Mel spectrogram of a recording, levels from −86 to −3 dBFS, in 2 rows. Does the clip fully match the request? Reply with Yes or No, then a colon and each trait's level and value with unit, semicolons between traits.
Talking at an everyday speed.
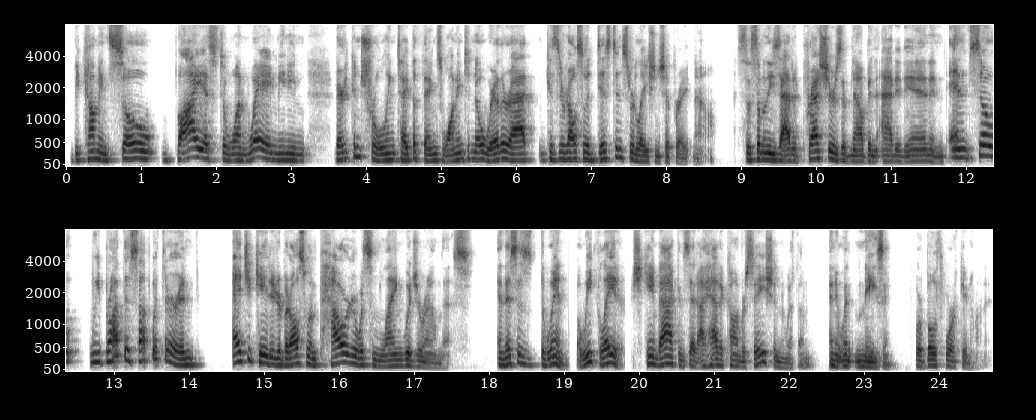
No: fast, 210 wpm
